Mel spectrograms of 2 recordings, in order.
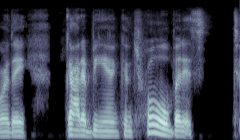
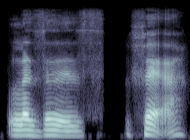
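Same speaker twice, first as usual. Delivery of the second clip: attempted French accent; 4 dB louder, much slower than usual. Shown as a demonstration. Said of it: "trying to say it with a French accent".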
